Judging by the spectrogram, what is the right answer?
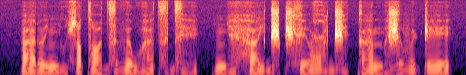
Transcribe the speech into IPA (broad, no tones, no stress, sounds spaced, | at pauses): a ɾ ɵ ɪ̯ ɲ ṳ ç o tˤ a ə̯ d͡z ə ð ə w ɦ a t͡s ə̤ d͡z e̤ | ɲ ɛ̤ h a j d͡ʒ ə̤ t͡ʃ x e ʊ̯ ʕ ṳ d͡ʒ e̤ k a n̪ ə̤ ʒ ə β ə j ʈ e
